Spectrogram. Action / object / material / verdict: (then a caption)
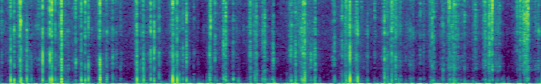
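tap / polyurethane foam squishy toy / polyurethane foam / none. Long nails and fingertips tap quickly across the top of a large, solid, soft oval yellow polyurethane foam squishy shaped like a Japanese cheesecake, resting on a table. The result is a dense, steady stream of soft, muffled taps with a low thuddy body, quick bright clicks from the nails, and almost no ring after each tap.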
